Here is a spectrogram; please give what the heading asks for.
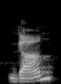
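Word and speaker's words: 干: তারপরে গান, গান, এই শব্দটাতে চাইনিজের 4 নাম্বার টোন ব্যবহার করা হয়েছে, তাহলে এটাও উচ্চারণ হবে ডাইরেক্ট নিচের দিকে। গান, গান, একটু দ্রুত নিচের দিকে পড়বে।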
